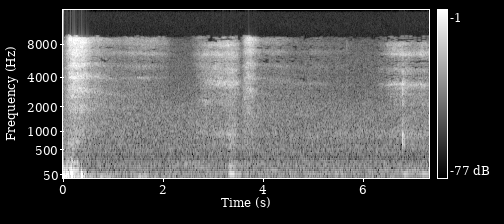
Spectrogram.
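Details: Snoring during sleep recorded with the SnoreLab smartphone app.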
